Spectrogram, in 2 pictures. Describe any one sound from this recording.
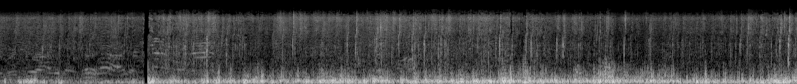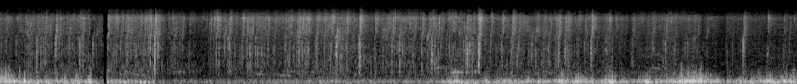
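Burning branches crackle and pop sharply.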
